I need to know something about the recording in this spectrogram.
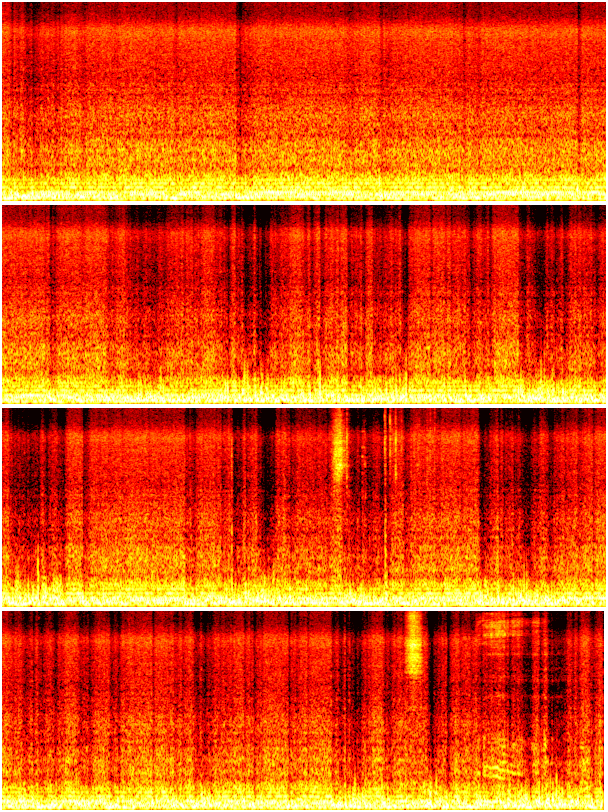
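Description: Steady low rumble and hum inside a stopped vehicle's cabin, its engine idling, with a couple of brief ticks near the end.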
